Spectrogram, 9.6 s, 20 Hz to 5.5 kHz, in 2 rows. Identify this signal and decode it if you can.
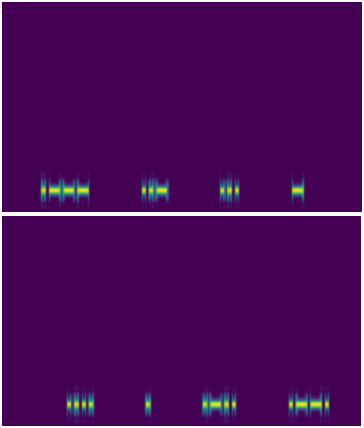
Morse code, heard as a keyed tone, about 25 wpm, spaced as for 10 wpm, 600 Hz. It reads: JUST HELP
